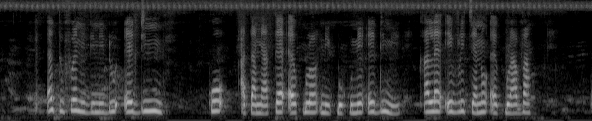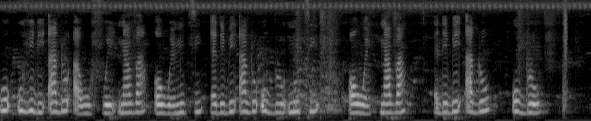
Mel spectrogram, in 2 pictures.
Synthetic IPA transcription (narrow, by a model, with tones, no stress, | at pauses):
e˦t̪u˨fu˦e˦nĩ˨di˨nĩ˨ɖʊ˦e˦di˦nĩ˦ | ko˦a̰˨t̪a˨mĩ˨a˨t̪ɛ˦ʔɛ˨k͡plɔ˦nĩ˨k͡po˨ku˨nɛ̃˦ʔe˦di˦nĩ˨kʰa˦lɛ˦ʔe˦vli˦t͡ʃɛ˨nʊ̃˦ʔɛ˨k͡plɔ˨a˨va˦ | kʊ˦u˦vi˦di˨ʔa˨ɖʊ˦ʔa̰˨wu˨fu˨e˨nã˨va˦ɔ˨wu˨ɛ˨nũ˦t̪i˦ɛ˨dɪ˨be˦ʔa˨ɖʊ˦ʔʊ˦blo˨nũ˦t̪i˦ɔ˨wɛ˨nã˦va˦ | ɛ̰˨ɖɪ˨bɪ˦ʔa̰˨ɖʊ˦ʊ˦blʊ˦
